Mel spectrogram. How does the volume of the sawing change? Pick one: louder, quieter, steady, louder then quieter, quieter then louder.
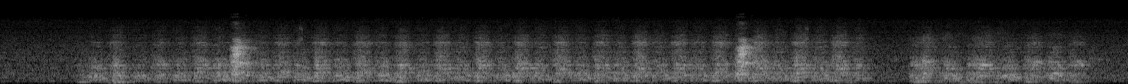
steady.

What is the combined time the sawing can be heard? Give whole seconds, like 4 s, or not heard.
10 s.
